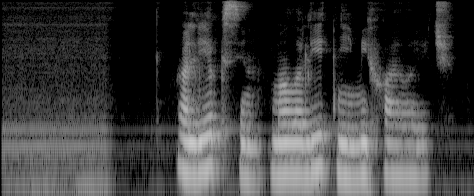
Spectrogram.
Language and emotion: Russian, neutral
